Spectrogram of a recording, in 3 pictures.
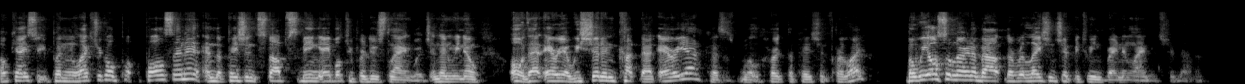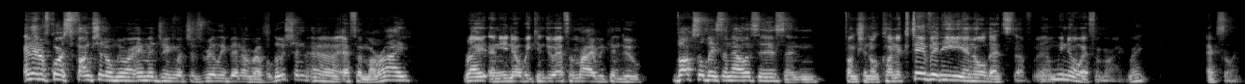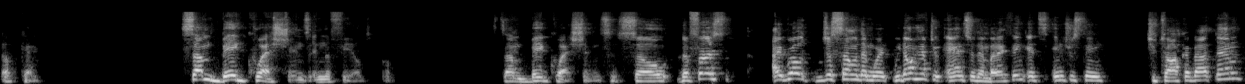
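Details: Adult male lecturer; normal speech.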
